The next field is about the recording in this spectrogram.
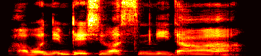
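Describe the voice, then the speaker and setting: A woman's voice: fairly low pitch, a little slow, close to an everyday voice. Woman voicing a sly, polite servant boy. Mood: slyly polite. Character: clever, cool-headed servant's son, polite and cheeky. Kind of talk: storybook character reading.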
